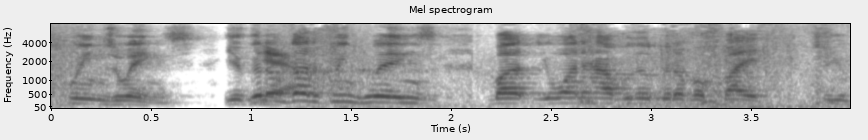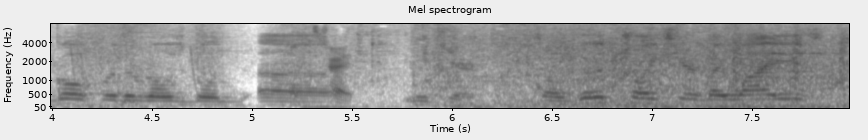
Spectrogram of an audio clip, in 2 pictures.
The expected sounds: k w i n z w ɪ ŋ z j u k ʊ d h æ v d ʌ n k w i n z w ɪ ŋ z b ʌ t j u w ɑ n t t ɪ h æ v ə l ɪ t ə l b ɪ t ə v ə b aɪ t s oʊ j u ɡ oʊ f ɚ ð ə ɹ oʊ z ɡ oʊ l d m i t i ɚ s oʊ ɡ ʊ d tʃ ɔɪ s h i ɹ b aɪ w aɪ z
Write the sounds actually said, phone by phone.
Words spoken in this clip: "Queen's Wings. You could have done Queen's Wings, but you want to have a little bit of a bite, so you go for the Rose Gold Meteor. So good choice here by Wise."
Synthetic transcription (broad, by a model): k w i n z w ɪ ŋ z j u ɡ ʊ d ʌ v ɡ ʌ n k w i n z w ɪ ŋ z b ʌ t j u w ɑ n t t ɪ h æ v ə l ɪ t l b ɪ t ə v ə b aɪ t s oʊ j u ɡ oʊ f ɚ ð ə ɹ oʊ z ɡ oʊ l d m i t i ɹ s oʊ ɡ ʊ d tʃ ɔɪ s h i ɹ b aɪ w aɪ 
